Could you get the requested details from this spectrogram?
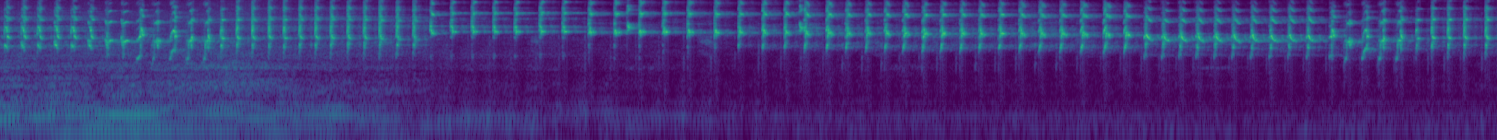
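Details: Lovebird of the mentil type delivering a long ngekek, a fast high chattering trill running the whole time, with some low rumbling noise in the first three seconds.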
